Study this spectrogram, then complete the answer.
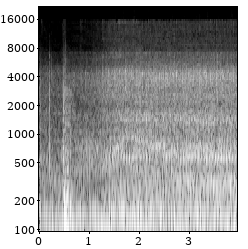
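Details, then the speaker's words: Nissan Bluebird's first start after head gasket replacement, with no coolant in it yet: after a sharp start it settles to a steady, even idle with no knocks or misses, running smoothly. "it runs smoothly woohoo it's got no coolant in it turn it off"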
